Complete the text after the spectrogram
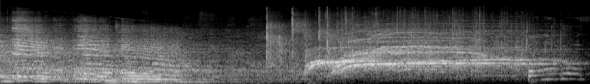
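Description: Music plays through loudspeakers in a large hall.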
